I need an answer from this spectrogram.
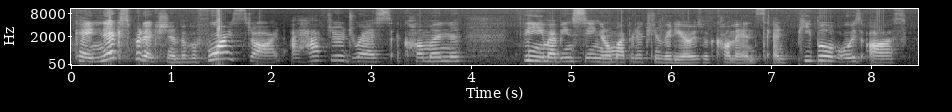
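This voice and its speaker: Talking fast and animated in a slightly high, pushed, bright voice, this South African woman runs an MMA video channel and shares her fight picks. Her accent mixes South African and American, and she's chatty, cheerful and prone to cutting herself off. The audio quality is poor.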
